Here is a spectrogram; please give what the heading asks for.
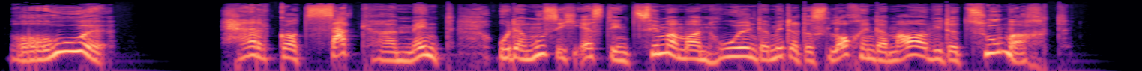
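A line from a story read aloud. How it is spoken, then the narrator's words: Bellowing in confusion. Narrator (German): Karin verstand immer noch nichts und brüllte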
